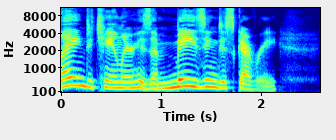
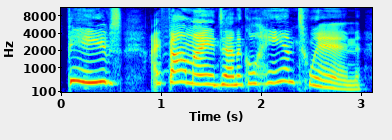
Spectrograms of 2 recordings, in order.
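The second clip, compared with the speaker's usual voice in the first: excited shout; 10 semitones higher than usual. Retold or imitated. Joey greeting Phoebe, thrilled shout. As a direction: shout the news across the room. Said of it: "and Joey shouts".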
